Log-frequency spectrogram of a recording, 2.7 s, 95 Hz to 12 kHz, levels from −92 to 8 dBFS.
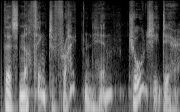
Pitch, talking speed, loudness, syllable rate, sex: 140 Hz, 155 wpm, -20 LUFS, 4.2 syllables/s, male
